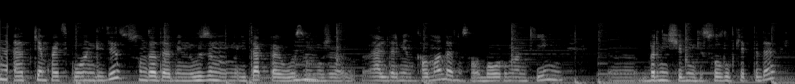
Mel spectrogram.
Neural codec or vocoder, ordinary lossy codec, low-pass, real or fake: none; none; 7.2 kHz; real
